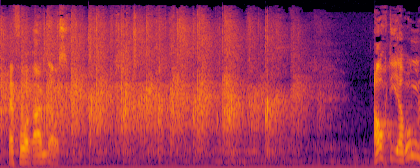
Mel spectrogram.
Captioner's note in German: Beifall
